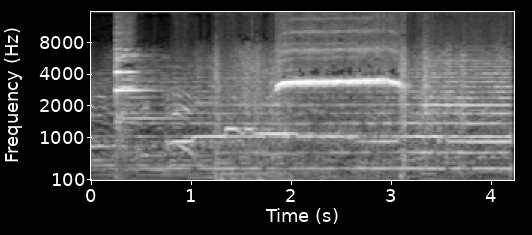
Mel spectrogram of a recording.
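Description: A shrill train whistle blows for about a second amid the rumble of a departing train at a station, with voices nearby.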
